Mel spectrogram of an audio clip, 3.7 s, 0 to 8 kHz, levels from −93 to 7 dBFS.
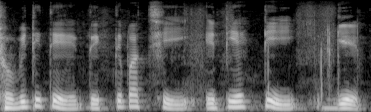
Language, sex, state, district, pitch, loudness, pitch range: Bengali, male, West Bengal, Cooch Behar, 120 Hz, -16 LUFS, 110-150 Hz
